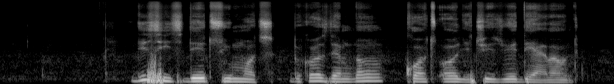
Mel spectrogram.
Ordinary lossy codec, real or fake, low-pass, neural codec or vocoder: none; fake; none; autoencoder, 48 kHz, 128 numbers a frame, DAC-VAE, trained on Japanese speech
